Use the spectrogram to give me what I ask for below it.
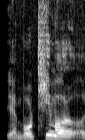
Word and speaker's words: Mortimer: 따라서 여기서도 모티머 이게 만약에 뭐모 타이머 그랬으면 이렇게 쓰는 거 맞아요. 그러나 이거 모 타이머가 아니라 모티머죠.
